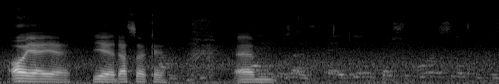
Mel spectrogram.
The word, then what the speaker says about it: Osaze: Oh no, your pronouncing name is Yeah, sorry, was it Osaze? Oh yeah. That's okay. Osaze, the other question was the Celtic qualifying for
